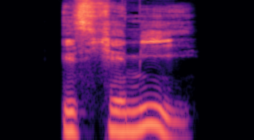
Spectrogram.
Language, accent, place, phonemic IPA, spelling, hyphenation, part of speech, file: German, Germany, Berlin, /ɪsçɛˈmiː/, Ischämie, Is‧chä‧mie, noun, De-Ischämie.ogg
- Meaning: ischemia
